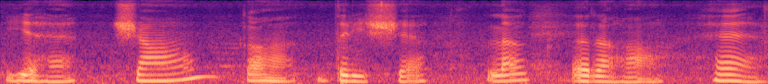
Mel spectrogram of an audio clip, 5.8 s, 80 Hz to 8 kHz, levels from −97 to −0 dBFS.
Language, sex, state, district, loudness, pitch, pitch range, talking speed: Hindi, female, Haryana, Rohtak, -17 LUFS, 200 Hz, 180-215 Hz, 75 wpm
